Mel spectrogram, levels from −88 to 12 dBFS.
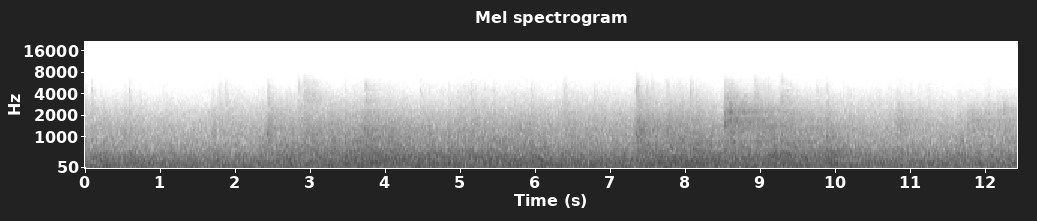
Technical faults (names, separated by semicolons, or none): none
